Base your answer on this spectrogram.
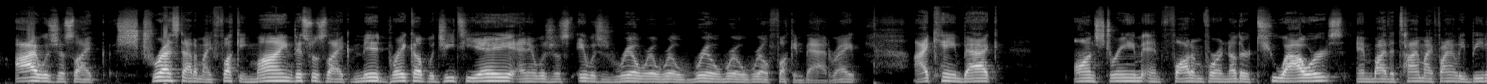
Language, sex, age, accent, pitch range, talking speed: English, male, 20-39, American, 130-170 Hz, 210 wpm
